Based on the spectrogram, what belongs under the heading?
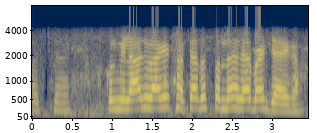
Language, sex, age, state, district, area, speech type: Hindi, female, 18-30, Uttar Pradesh, Mirzapur, urban, conversation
